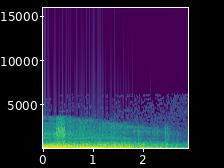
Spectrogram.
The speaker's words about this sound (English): Then, suddenly, over the deadly, piercing tone of Stark's voice, Batman is conscious of another sound, an approaching car. And Stark is silent again.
